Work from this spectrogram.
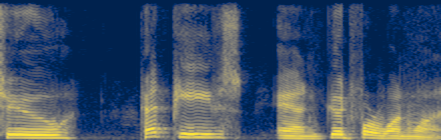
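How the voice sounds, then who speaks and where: Very slow speech with an American accent and very wide pitch swings comes on a very clean recording with a silent background. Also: man. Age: 60s. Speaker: YouTuber. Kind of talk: personal vlog monologue. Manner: casual, halting with fillers.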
